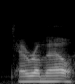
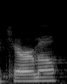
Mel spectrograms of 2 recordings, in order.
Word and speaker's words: caramel: So what we pronounce normally, well, I wouldn't say normally, but a lot of people here in the States say caramel. Other people say caramel. Caramel. Both pronunciations are correct. Just depends on where you live.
